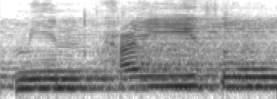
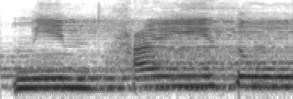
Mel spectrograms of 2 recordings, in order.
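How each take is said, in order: The two takes are said the same way.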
